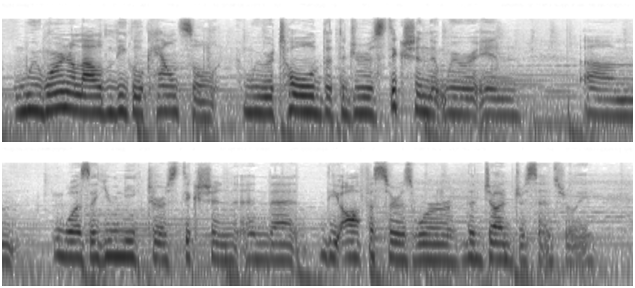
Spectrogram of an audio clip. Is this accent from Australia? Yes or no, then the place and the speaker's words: no; Sudan; now in New York City, United States; I live in the New York City area. I'm a green card holder, and I'm originally from Sudan.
